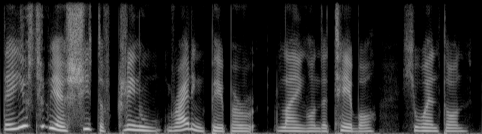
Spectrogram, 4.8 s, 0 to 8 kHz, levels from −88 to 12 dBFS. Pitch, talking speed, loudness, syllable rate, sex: 230 Hz, 210 wpm, -20 LUFS, 5.3 syllables/s, female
